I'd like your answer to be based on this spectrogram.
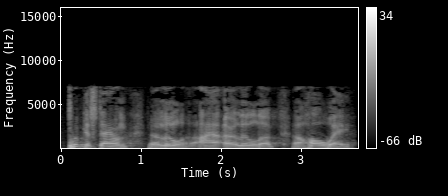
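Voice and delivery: loud, high, preaching at full force. Acted. Preacher telling the congregation his story, full-force preaching. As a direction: drive the story home to the crowd.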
